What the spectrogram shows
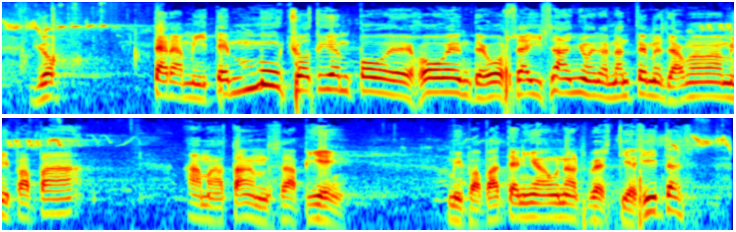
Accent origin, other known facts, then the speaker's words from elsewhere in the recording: Vetas, Santander, Colombia; Yo soy de aquí de Betas. Estoy aquí en Betas desde 1944 que nací. Nací en la vereda de Ortegón.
